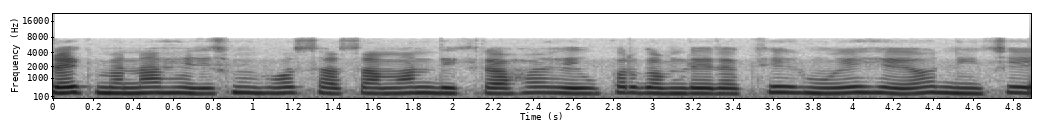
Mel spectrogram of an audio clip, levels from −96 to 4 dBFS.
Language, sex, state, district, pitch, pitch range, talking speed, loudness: Hindi, female, Maharashtra, Washim, 235 Hz, 220-245 Hz, 220 wpm, -16 LUFS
